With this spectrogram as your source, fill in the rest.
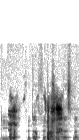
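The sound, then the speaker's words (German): A single short, sharp sneeze bursts out in the middle of a man's ongoing speech, which continues around it. “Gesundheit.”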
